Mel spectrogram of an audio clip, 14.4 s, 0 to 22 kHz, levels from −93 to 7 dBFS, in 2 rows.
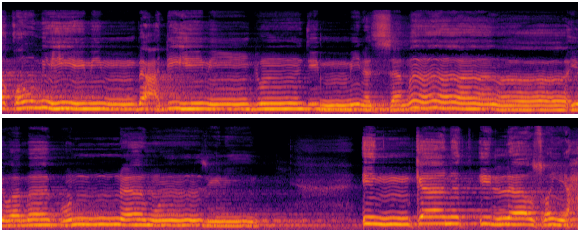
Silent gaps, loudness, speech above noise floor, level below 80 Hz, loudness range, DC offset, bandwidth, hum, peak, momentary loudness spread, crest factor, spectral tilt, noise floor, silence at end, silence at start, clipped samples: none; -18 LUFS; 24 dB; -52 dBFS; 4 LU; under 0.1%; 15 kHz; none; -4 dBFS; 7 LU; 14 dB; -7.5 dB/octave; -41 dBFS; 0 s; 0 s; under 0.1%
